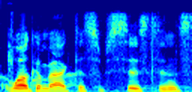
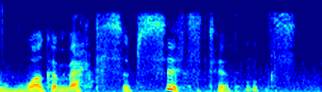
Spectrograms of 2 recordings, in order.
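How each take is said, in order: First: It is said in his normal voice. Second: It is said in a put-on voice.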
